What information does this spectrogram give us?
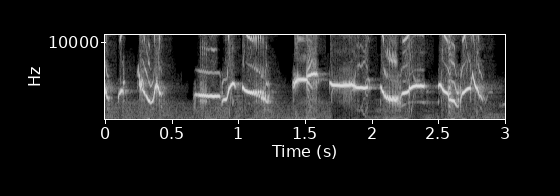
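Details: Oriental magpie-robin singing in competition: loud, rich whistled song of swooping, slurred notes, rapid up-and-down phrases with brief gaps, clear and close.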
